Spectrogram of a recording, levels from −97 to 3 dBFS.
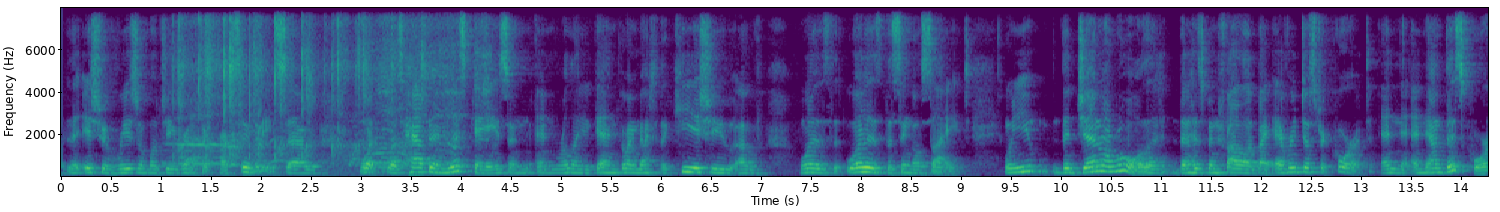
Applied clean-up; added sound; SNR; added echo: none; Applause / Clapping; 9 dB; reverberation time 0.3 s.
